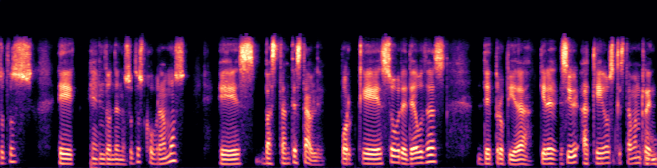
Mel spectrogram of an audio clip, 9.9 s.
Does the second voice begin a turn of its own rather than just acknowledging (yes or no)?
no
